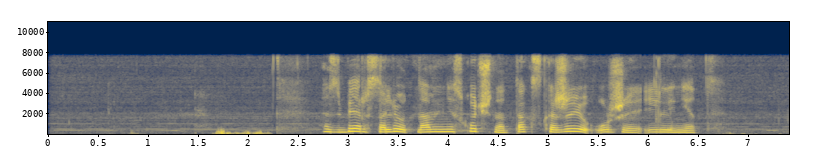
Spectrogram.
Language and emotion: Russian, neutral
